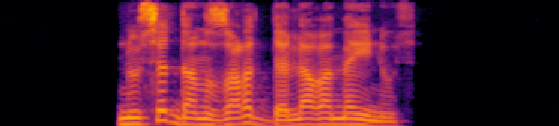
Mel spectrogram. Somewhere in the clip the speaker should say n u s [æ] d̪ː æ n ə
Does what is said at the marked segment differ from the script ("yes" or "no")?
no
